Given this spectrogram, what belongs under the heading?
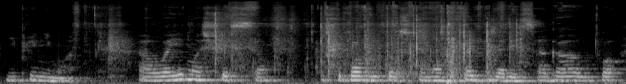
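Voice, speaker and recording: A woman talks slowly and haltingly to her viewers about her embroidery, filling gaps with hesitations. Her voice sits low and mellow, and her throat sounds choked. The recording is roomy and echoey, with faint noise behind her. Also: fairly even intonation. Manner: hesitant, many fillers. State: coughing, choking. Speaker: embroidery vlogger. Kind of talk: casual chat to viewers.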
